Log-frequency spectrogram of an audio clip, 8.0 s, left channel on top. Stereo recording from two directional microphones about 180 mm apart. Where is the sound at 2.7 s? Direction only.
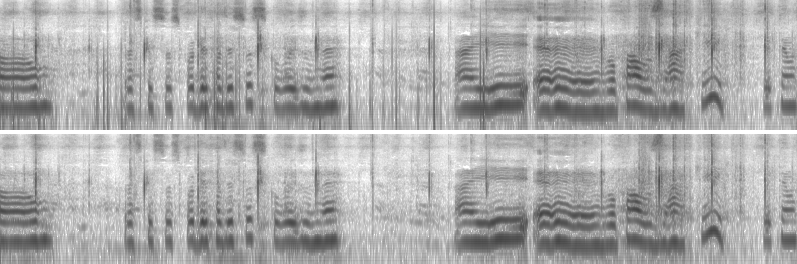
10° left (ahead or behind).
